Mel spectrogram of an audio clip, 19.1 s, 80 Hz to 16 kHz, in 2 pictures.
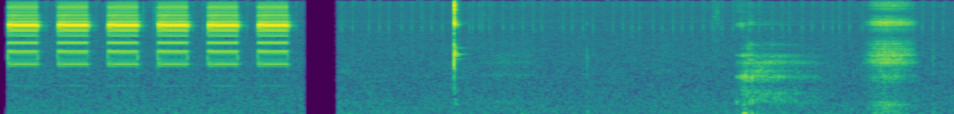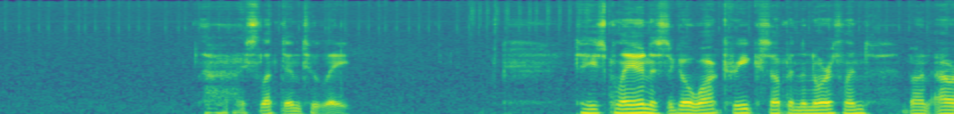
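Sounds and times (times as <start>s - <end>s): digital alarm clock beeping: 0.1s - 3.0s
man breathing while stretching: 7.4s - 9.2s.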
